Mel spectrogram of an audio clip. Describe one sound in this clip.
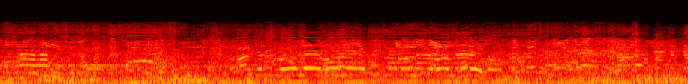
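A large outdoor crowd cheers and chants loudly.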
